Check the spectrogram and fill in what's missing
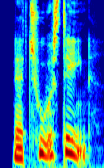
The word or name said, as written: natursten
